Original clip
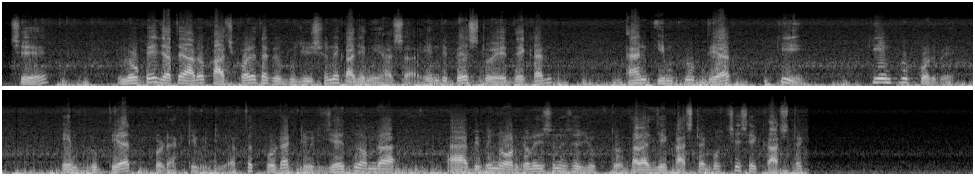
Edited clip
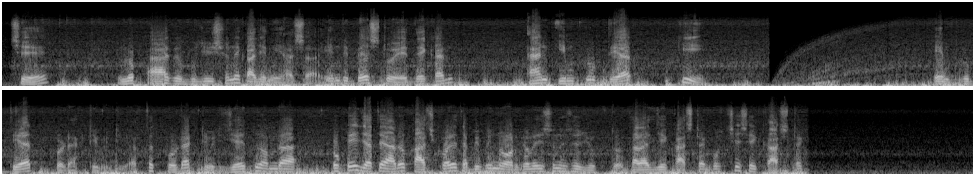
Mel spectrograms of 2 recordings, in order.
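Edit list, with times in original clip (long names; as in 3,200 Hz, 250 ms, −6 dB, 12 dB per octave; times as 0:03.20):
0:01.31–0:02.62: swap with 0:14.02–0:14.34
0:08.66: tape start 1.33 s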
